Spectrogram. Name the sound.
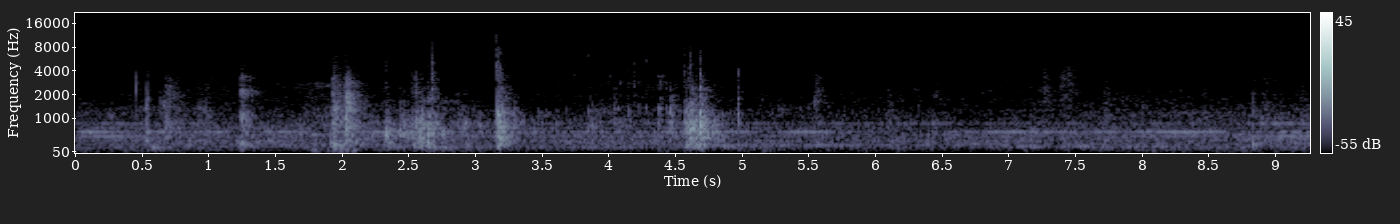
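drinking water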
